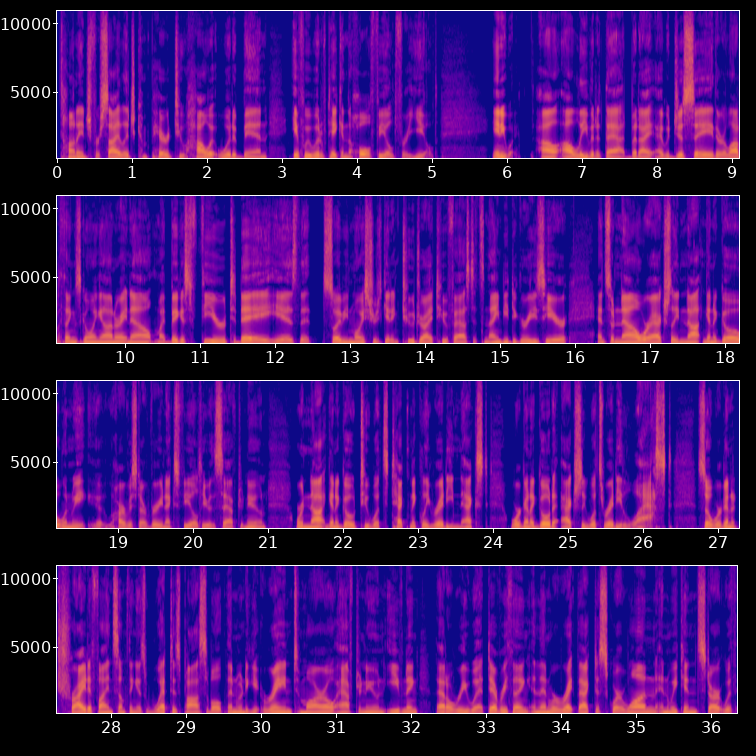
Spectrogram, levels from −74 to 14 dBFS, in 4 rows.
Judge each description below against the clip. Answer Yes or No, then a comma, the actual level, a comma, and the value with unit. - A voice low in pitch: Yes, low, 110 Hz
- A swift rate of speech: Yes, fast, 225 wpm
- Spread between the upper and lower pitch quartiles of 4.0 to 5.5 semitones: No, average, 2.7 semitones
